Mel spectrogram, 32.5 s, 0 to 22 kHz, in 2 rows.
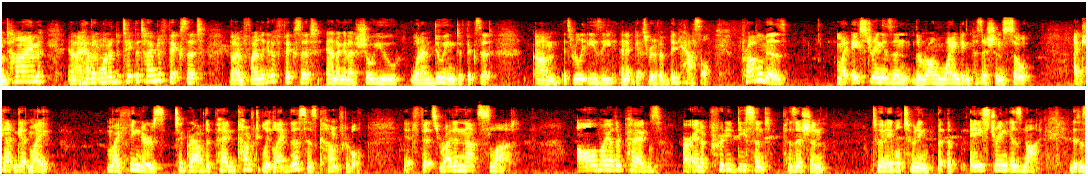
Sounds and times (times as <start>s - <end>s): Speech: 0.0s - 7.4s, 8.0s - 11.8s, 12.5s - 17.0s, 17.8s - 21.7s, 22.3s - 24.1s, 24.9s - 28.7s, 29.3s - 32.5s.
